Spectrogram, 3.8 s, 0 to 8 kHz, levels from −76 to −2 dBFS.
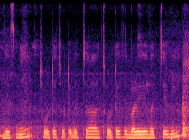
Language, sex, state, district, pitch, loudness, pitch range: Hindi, female, Bihar, West Champaran, 170 Hz, -16 LUFS, 155-180 Hz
